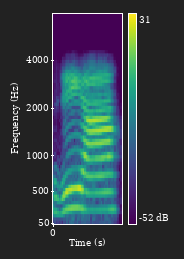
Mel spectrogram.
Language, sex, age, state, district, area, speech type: Hindi, female, 45-60, Uttar Pradesh, Mau, urban, conversation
